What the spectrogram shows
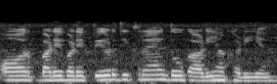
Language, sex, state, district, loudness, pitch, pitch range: Hindi, female, Bihar, Saran, -14 LUFS, 200 Hz, 190-205 Hz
